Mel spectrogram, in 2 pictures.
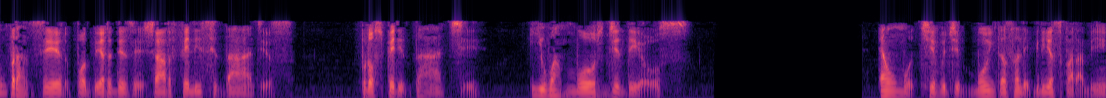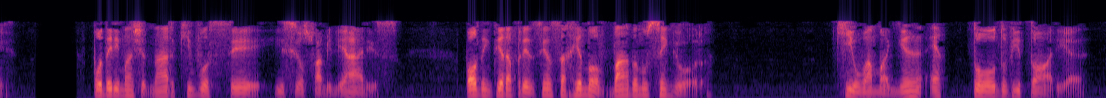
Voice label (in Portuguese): Ano Novo Geral Masculino; Natal e ano novo; Telemensagens 2017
